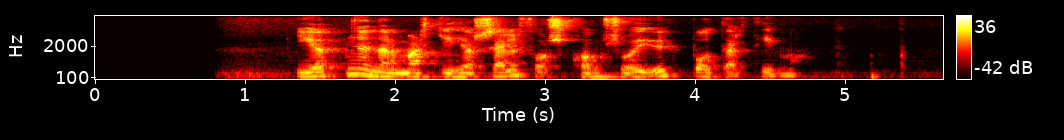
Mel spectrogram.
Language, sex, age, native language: Icelandic, female, 40-49, Icelandic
